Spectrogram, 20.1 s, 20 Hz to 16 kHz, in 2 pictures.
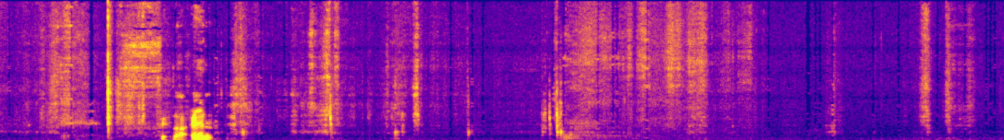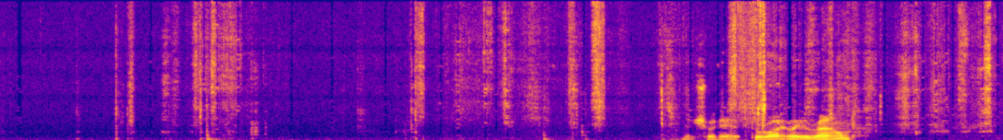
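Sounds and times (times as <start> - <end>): light rubbing on plastic: 14.1 - 20.0.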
